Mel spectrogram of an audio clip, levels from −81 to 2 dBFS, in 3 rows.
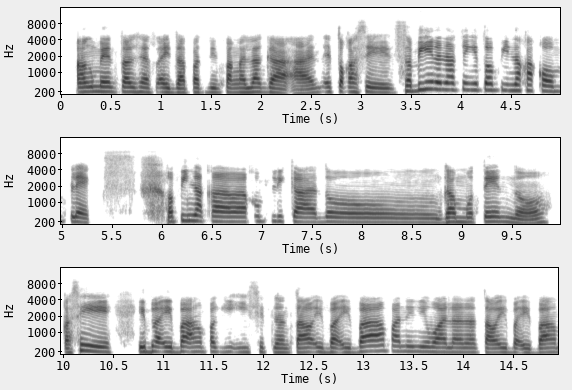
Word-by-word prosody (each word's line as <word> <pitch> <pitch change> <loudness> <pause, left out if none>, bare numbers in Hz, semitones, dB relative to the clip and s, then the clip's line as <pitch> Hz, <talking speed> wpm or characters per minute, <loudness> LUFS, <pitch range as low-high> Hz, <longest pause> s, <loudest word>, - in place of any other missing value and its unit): ang 190 +2 +4
mental 195 -1 +2
health 180 -2 -1
ay 180 -1 +1
dapat 165 +1 0
din 170 0 -5
pangalagaan 170 -3 +1
ito 190 +1 -2
kasi 180 -3 0
sabihin 270 - +2
na 290 - +4
nating 275 0 -3
ito 265 0 +2
ang 255 - -11
pinaka-complex 225 -6 +1 0.8
o 195 - +2
pinakakomplikadong 190 -6 -1
gamutin 185 +1 0
'no, 150 +2 0 0.2
kasi 200 +3 +2 0.2
iba-iba 195 0 +1
ang 195 - -8
pag-iisip 185 -1 -8
ng 170 -2 -4
tao, 175 +1 +3
iba-iba 185 +5 +2
ang 230 - -9
paniniwala 200 -4 -1
ng - - -11
tao, 170 0 0
iba-iba 170 +1 -1
185 Hz, 125 wpm, -22 LUFS, 175-205 Hz, 0.8 s, ang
